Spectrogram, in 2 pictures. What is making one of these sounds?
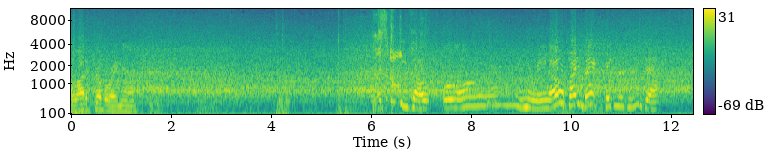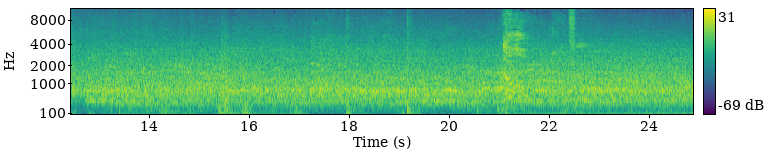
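A large crowd murmurs and cheers steadily in a big hall.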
